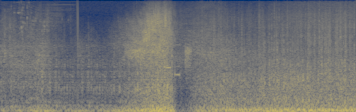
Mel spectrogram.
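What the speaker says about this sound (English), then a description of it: "There goes the missile! There goes the missile right there!" A missile launch in the Fortnite battle royale game: a loud, sustained roaring rumble that swells to a blast around the midpoint, cuts briefly, then resumes as a dense, continuous roar to the end.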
